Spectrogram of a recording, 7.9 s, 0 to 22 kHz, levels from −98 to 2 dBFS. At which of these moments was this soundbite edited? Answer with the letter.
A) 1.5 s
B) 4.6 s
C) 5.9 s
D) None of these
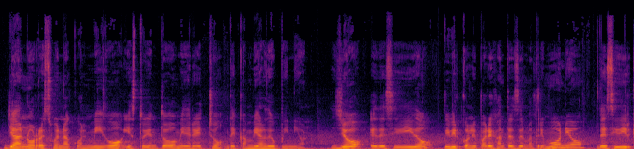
B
